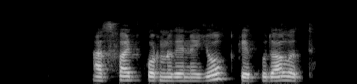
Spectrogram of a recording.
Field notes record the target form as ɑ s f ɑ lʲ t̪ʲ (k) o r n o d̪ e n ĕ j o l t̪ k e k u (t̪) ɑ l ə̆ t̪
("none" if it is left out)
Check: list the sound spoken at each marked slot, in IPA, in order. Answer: k, d̪

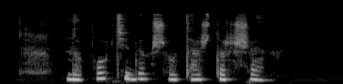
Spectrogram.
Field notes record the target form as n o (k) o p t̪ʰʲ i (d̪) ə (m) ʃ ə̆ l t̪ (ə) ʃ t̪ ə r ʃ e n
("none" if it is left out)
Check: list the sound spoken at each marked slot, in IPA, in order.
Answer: p, d̪, m, ɑ

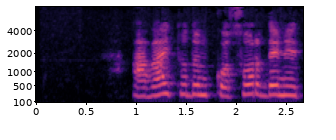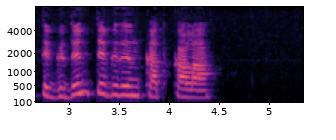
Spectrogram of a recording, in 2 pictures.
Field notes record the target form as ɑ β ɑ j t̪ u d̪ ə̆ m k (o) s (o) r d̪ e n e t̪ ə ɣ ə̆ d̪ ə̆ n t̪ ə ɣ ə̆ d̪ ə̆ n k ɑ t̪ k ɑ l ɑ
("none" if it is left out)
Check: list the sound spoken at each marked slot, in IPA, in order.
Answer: o, o

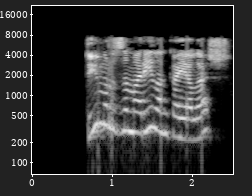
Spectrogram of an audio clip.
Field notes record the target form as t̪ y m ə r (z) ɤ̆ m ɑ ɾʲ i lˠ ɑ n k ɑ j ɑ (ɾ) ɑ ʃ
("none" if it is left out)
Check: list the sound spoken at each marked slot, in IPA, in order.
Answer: z, l

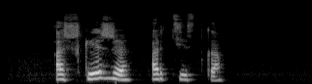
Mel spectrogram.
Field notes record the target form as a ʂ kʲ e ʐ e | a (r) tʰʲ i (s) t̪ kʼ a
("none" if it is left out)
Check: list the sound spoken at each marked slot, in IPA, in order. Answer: r, s

